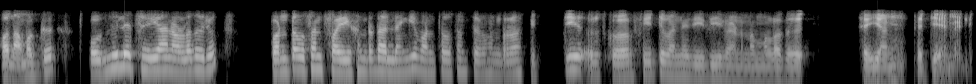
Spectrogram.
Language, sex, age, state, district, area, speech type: Malayalam, male, 18-30, Kerala, Idukki, rural, conversation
